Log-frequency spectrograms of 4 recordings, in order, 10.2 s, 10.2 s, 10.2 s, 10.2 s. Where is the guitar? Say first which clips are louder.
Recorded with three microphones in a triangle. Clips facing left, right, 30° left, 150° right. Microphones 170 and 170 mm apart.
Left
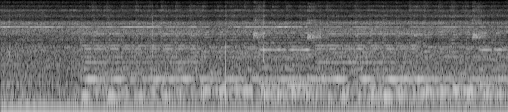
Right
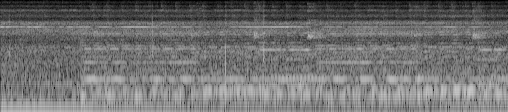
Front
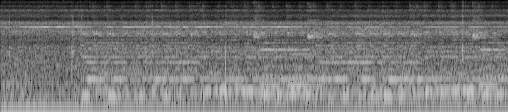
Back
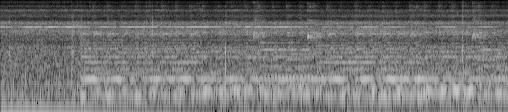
Left 1 dB, back 2 dB; 175° right, 5 m.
